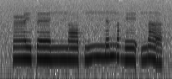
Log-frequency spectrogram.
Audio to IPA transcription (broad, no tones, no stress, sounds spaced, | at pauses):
ʕ ø p œː nː ɔː p nː ə ŋ ʌ ɦ øː ʔ ŋ ʌ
